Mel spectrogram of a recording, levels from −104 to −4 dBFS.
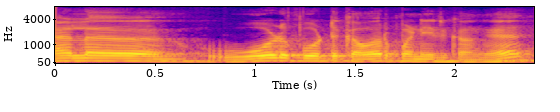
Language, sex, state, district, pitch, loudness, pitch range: Tamil, male, Tamil Nadu, Nilgiris, 125 Hz, -14 LUFS, 115-135 Hz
